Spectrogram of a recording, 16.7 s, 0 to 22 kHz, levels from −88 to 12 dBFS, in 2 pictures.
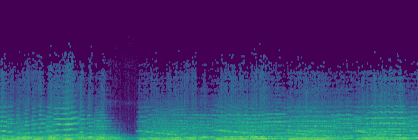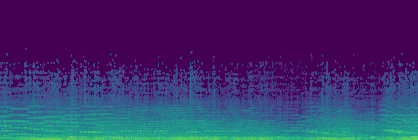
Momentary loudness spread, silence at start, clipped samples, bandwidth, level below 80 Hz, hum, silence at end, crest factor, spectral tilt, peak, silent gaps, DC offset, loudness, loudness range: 7 LU; 0 s; under 0.1%; 12.5 kHz; -32 dBFS; none; 0 s; 14 dB; -6.5 dB/octave; -2 dBFS; none; under 0.1%; -16 LUFS; 3 LU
